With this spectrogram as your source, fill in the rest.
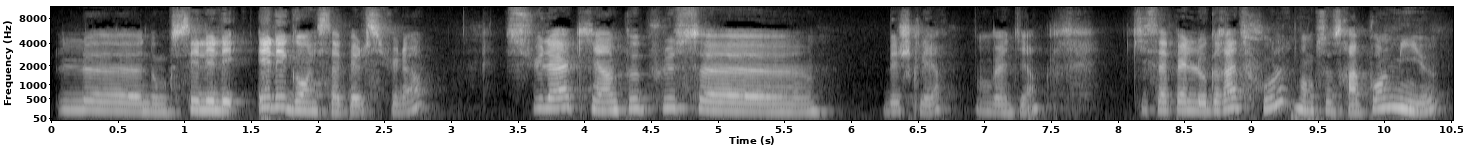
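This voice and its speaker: A woman with a mid-range voice and a sharp tone runs a relaxed live makeup tutorial. She greets her viewers and chats with them eagerly while demonstrating, with lots of filler words.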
